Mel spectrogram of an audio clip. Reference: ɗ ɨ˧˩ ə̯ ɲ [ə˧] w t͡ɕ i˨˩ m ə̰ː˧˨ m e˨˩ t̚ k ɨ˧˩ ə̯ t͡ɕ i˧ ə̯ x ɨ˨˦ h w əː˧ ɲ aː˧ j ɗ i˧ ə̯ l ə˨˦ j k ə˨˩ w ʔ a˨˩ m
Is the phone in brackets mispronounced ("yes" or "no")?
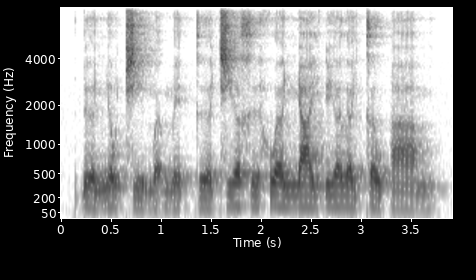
no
